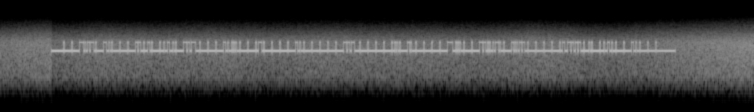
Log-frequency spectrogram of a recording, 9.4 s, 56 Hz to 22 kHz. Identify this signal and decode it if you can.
RTTY (75 baud, 850 Hz shift), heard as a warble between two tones, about 1900 Hz centre, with radio static. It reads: NLUQC OPYAP MJGTY FHRLW LKQPP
